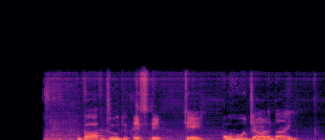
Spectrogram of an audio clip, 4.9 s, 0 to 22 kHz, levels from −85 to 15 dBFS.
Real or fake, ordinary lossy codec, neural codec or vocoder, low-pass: fake; Opus, 64 kbps; codec, 44.1 kHz, 2.6 kbps, SNAC; 10.8 kHz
